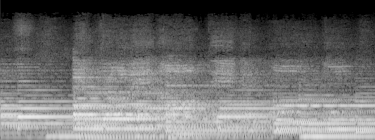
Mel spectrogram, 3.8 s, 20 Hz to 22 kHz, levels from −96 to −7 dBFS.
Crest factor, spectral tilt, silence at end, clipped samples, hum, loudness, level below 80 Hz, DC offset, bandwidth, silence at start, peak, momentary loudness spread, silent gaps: 14 dB; -6.5 dB/octave; 0 s; under 0.1%; none; -19 LUFS; -38 dBFS; under 0.1%; 13.5 kHz; 0 s; -4 dBFS; 4 LU; none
